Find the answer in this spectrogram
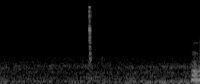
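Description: Faint steady rumble of street traffic heard from inside a car, with a single sharp click about a second in.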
